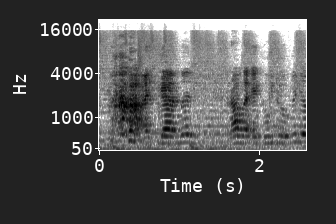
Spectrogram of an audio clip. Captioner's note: laughs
